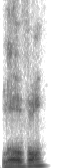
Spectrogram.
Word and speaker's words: Louisville: Notice how I said it like the locals say it, Louisville?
